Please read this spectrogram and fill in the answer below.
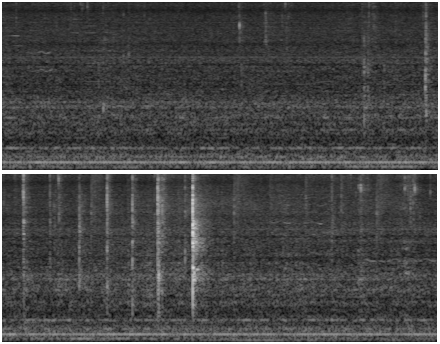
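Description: A steady low electrical hum of room machinery, with a few light clicks of a spoon and fork against a plastic food container, the sharpest about six seconds in.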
